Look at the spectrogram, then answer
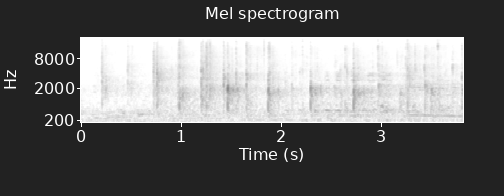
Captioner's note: applause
